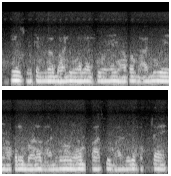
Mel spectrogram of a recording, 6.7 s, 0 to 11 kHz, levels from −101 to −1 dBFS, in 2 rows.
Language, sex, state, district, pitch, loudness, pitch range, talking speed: Hindi, male, Chhattisgarh, Jashpur, 130 Hz, -16 LUFS, 125-135 Hz, 180 wpm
